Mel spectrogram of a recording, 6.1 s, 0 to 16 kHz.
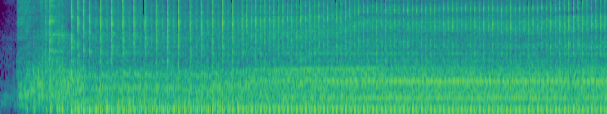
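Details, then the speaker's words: Honda GX200 small air-cooled engine test-started after an oil change to Amsoil 100% synthetic SAE 10W-30 small-engine oil, choke on, throttle about halfway: quick pull start into a steady, even putter, no misses or knocks; runs normally. "Listen to that little Honda engine just purr."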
